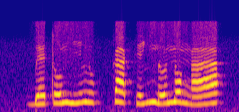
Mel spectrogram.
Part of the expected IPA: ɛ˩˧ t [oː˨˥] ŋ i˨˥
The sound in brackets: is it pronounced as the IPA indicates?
no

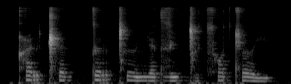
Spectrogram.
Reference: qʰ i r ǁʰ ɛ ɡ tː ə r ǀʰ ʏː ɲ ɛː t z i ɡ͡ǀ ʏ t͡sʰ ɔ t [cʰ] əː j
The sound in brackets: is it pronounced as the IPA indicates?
yes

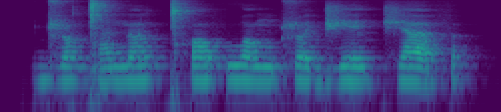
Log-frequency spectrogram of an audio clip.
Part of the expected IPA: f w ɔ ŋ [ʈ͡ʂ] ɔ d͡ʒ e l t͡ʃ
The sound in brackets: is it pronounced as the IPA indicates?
yes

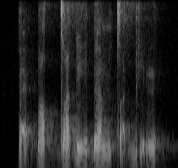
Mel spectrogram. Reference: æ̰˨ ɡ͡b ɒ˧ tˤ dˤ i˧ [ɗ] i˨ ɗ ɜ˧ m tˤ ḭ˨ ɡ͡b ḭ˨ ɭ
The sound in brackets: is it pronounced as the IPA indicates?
yes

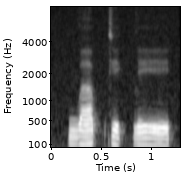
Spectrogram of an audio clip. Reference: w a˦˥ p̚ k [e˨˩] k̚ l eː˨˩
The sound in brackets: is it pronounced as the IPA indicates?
yes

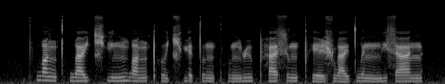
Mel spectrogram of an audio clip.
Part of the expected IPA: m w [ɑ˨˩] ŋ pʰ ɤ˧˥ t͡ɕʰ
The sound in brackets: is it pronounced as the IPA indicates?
no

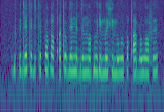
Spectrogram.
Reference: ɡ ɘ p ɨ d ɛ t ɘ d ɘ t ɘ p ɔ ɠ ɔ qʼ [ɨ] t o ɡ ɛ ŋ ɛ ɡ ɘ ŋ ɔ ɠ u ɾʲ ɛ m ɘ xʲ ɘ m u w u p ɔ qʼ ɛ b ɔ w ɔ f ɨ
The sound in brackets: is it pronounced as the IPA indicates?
yes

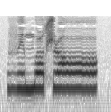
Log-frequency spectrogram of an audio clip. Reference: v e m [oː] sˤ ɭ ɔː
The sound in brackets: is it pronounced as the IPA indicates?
no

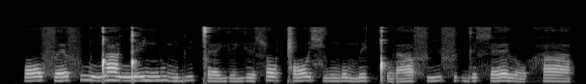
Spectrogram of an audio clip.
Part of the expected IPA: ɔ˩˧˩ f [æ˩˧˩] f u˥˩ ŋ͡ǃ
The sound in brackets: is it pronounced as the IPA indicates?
no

